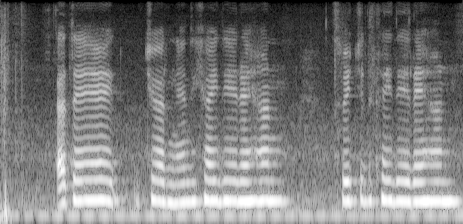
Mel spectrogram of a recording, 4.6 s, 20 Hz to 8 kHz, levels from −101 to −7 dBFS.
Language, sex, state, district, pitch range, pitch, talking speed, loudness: Punjabi, female, Punjab, Fazilka, 210-235 Hz, 230 Hz, 140 wpm, -12 LUFS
